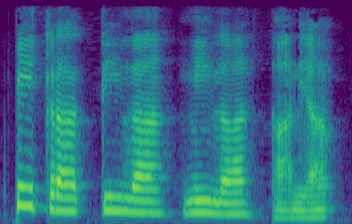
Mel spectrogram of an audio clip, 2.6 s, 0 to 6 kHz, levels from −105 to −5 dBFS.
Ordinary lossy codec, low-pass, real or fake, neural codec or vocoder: AAC, 24 kbps; 5.4 kHz; fake; codec, 44.1 kHz, 2.6 kbps, SNAC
